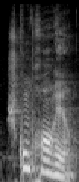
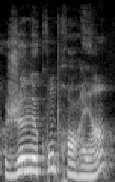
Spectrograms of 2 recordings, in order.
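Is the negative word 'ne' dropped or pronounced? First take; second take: dropped; pronounced. First: The word 'ne' is dropped entirely. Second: The word 'ne' is clearly pronounced.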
